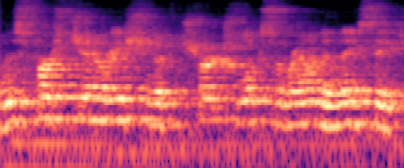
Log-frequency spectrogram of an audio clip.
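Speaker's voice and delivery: normal talking voice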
